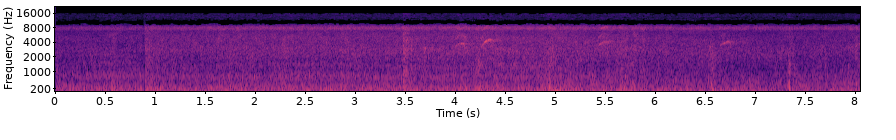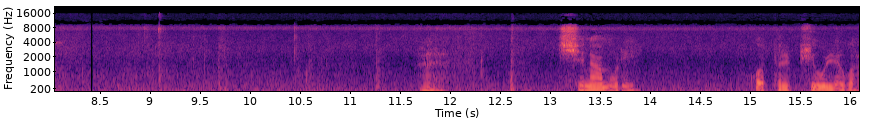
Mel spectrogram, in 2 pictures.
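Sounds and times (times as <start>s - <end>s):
mountain stream rushing: 0.0s - 10.8s
footsteps crunching on dirt: 0.4s - 11.4s, 12.1s - 12.8s
small bird chirping: 3.9s - 5.9s, 6.5s - 6.9s.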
